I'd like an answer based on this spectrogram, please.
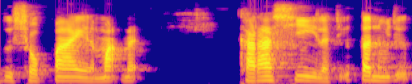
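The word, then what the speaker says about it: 辛子: Karashi là chữ tân với chữ tử là một loại mù tạt dùng để làm gia vị.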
